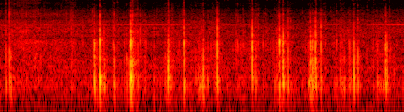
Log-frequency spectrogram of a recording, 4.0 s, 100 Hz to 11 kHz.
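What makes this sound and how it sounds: Long blue nails scratch and tap the side panel of a red pebbled-leather handbag, which sounds hollow and soft. Quiet, dry clicks and short scratchy crackles come at an irregular pace, with energy mostly in the mids around 400 Hz to 2 kHz and a faint bright edge. Each tap dies away almost at once.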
